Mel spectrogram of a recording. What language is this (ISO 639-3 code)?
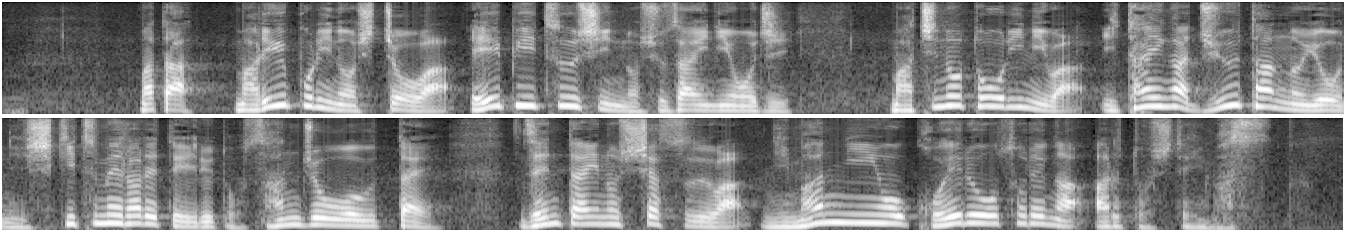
jpn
